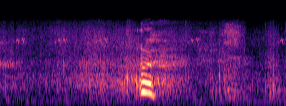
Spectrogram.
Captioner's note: barbra groans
